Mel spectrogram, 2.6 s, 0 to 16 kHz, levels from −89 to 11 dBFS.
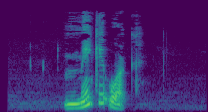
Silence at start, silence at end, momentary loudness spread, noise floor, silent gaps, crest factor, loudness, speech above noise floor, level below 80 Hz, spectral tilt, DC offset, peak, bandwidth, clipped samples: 0.8 s; 1.05 s; 7 LU; -61 dBFS; none; 20 dB; -18 LUFS; 44 dB; -70 dBFS; -6 dB/octave; under 0.1%; -2 dBFS; 11 kHz; under 0.1%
